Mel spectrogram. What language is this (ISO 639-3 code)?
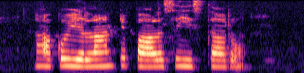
tel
